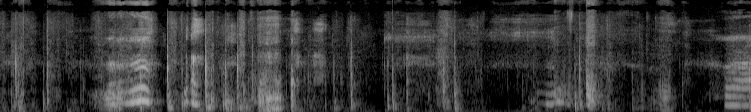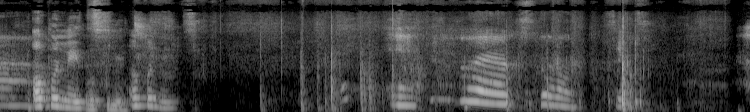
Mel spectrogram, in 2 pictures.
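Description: A young child speaks softly nearby.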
